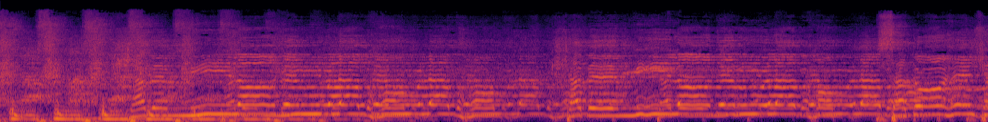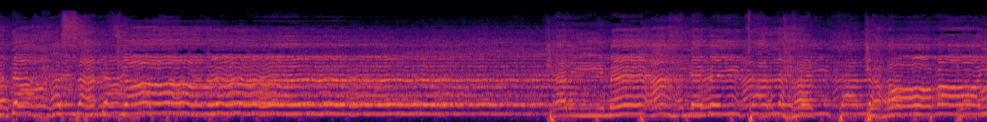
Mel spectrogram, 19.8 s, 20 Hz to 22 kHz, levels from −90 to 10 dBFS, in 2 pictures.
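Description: At 8.13 to 8.18 s, compressed frames were skipped: a single compressed frame, 46.4 ms long, never reached the output, either missing from the stream or discarded by the decoder as damaged. The audio therefore jumps ahead by around 50 ms, and the sound resumes slightly further along than it should.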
